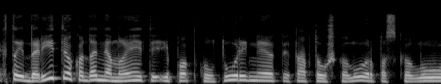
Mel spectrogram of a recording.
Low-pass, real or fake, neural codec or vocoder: 10.8 kHz; fake; autoencoder, 48 kHz, 32 numbers a frame, DAC-VAE, trained on Japanese speech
